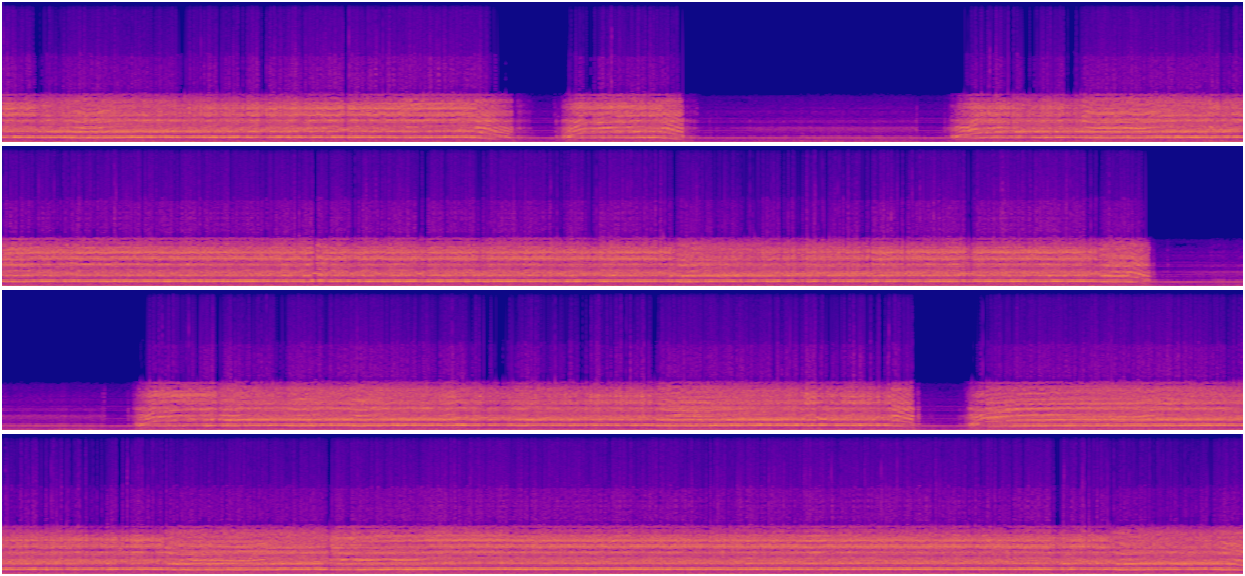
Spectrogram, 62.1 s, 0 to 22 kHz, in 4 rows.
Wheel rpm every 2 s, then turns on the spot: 230, 230, 230, 100, 70, 20, 190, 220, 230, 230, 240, 230, 230, 230, 210, 20, 110, 220, 230, 230, 230, 110, 210, 230, 220, 220, 230, 240, 230, 230, 220.
8-10 30-32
